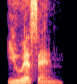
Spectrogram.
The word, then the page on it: USN: Indian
